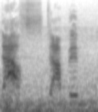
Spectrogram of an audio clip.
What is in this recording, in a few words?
grunt; h3dialogue; staten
